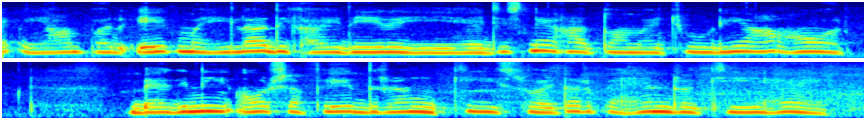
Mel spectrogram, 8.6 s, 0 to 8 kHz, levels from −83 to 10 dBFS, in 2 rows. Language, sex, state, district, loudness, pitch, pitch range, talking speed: Hindi, female, Bihar, Begusarai, -15 LUFS, 230 Hz, 220-245 Hz, 155 wpm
